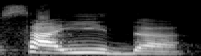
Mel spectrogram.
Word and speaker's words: saída: Observem a palavra saída, ok? O I, ele não é pincelado, ele é pronunciado de uma maneira tão forte quanto o A.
